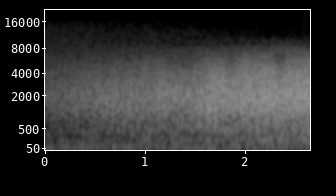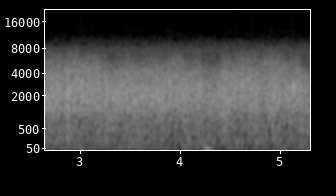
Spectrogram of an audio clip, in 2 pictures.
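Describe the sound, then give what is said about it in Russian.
Steady, heavy rain pours down in a storm, a dense continuous hiss, swelling slightly louder after the first couple of seconds, with no voices present. “Но дождь и буря, казалось, не могли сравниться с тем, что бушевало у нее в груди.”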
